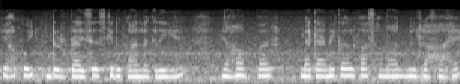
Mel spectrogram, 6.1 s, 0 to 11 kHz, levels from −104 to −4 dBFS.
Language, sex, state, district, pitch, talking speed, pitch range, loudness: Hindi, female, Rajasthan, Bikaner, 225 Hz, 155 wpm, 210-235 Hz, -14 LUFS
